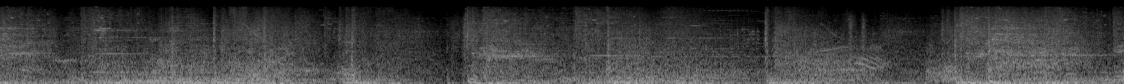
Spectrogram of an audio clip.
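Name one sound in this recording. Video game spell effects whoosh and crackle during a battle.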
